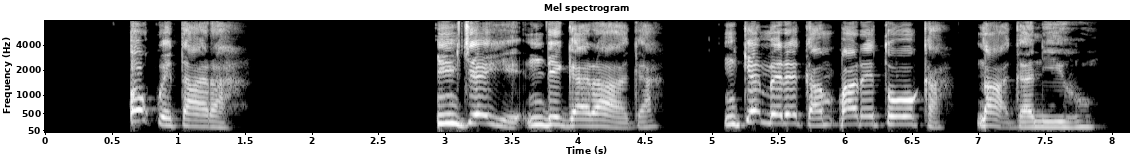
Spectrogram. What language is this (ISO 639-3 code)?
ibo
